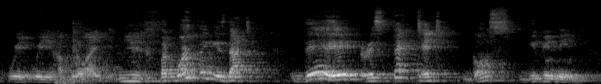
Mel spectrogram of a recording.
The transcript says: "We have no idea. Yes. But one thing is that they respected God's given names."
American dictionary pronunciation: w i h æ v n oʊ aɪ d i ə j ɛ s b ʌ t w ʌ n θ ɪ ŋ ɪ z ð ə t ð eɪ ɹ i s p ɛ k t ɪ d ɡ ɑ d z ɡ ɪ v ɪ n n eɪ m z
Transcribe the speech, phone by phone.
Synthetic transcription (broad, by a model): w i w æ v n oʊ aɪ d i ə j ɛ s b ʌ t w ʌ n θ ɪ ŋ ɪ z ð ə t ð eɪ ɹ i s p ɛ k t ɪ d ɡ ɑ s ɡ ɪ v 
